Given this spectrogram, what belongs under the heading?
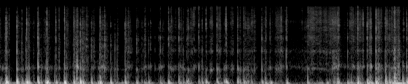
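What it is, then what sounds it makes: Cardboard toilet paper tube. Fingertips and nails tap and scratch along the outer surface of a single empty, hollow, hand-sized grey cardboard toilet paper roll tube held in one hand. Rapid, dull, low hollow thumps die away almost instantly, mixed with soft, dry scraping that runs steadily between the taps.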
